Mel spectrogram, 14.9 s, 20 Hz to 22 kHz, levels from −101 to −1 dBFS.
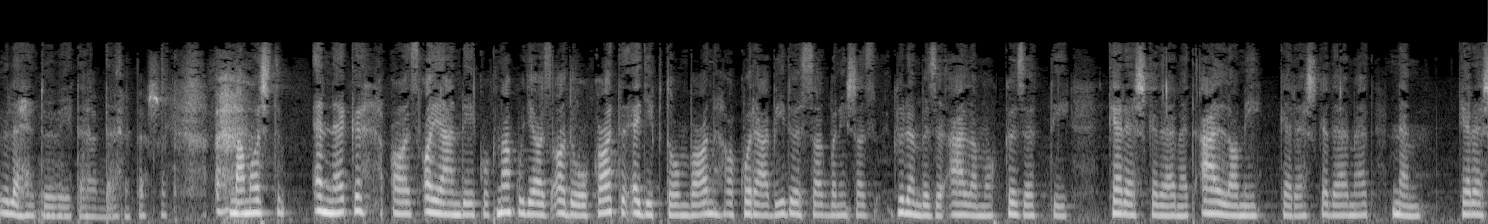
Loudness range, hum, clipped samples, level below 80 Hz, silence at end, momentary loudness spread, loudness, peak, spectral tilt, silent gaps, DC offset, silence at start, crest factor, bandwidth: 6 LU; none; under 0.1%; -54 dBFS; 0 s; 13 LU; -25 LUFS; -8 dBFS; -6 dB/octave; none; under 0.1%; 0 s; 18 dB; 10.5 kHz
